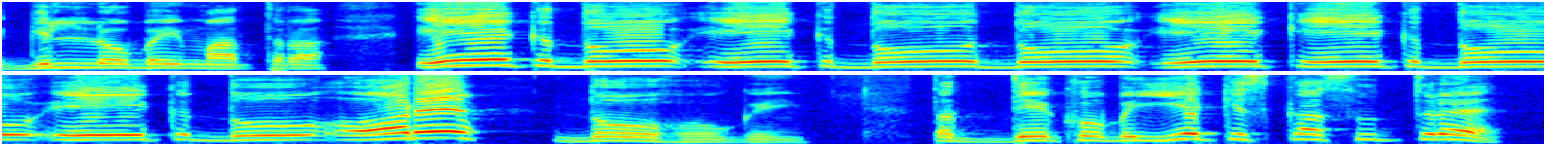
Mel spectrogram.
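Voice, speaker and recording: Male teacher, high and mellow, unhurried, quizzes the class and answers himself. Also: no echo, studio quality. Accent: North Indian Hindi. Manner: coaxing, asks pupils questions and answers them himself; counts syllables aloud slowly. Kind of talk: classroom lecture.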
